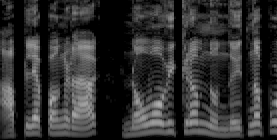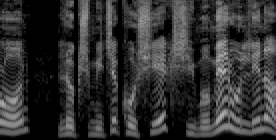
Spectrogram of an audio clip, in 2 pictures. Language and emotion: Goan Konkani, happy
